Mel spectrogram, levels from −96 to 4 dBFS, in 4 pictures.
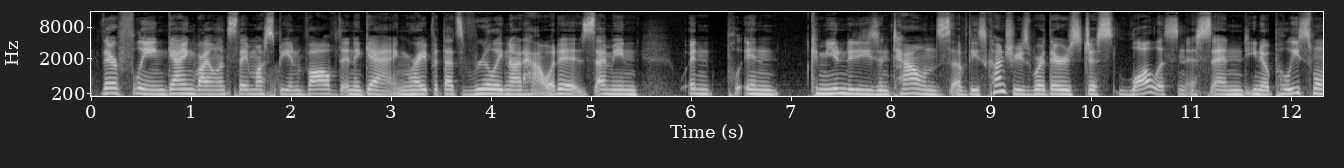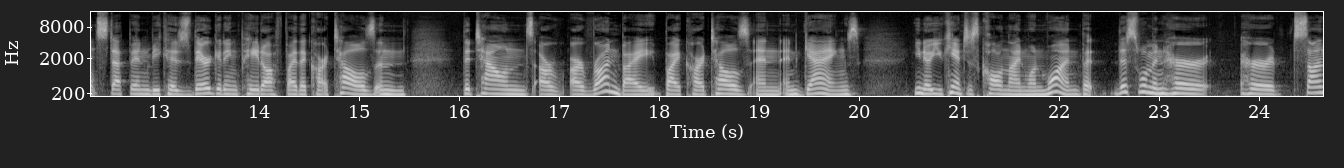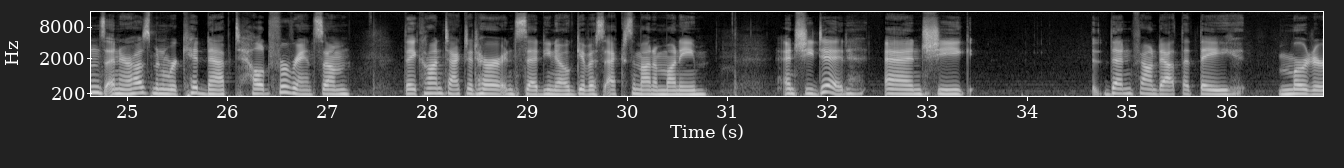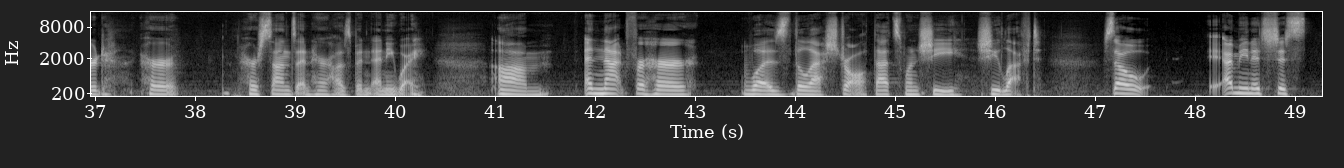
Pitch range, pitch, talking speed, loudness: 170-195 Hz, 180 Hz, 160 wpm, -21 LUFS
